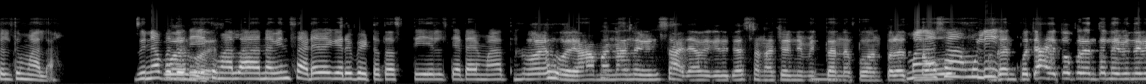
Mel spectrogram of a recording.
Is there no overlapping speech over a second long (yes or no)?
yes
